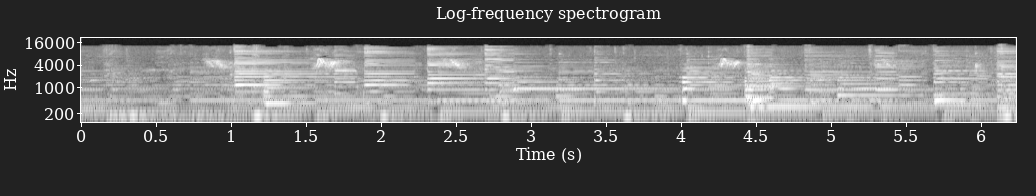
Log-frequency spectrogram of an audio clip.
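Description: Live bluegrass band playing an instrumental passage on acoustic guitars, mandolin and banjo: picked and strummed notes in a steady rhythm, with no singing.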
